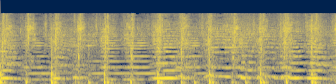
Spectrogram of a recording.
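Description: Traditional Qom (Toba) music played live: a small bowed fiddle holds a melody over a steady hand-played drum beat of about four strokes a second, with rattles shaking along.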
